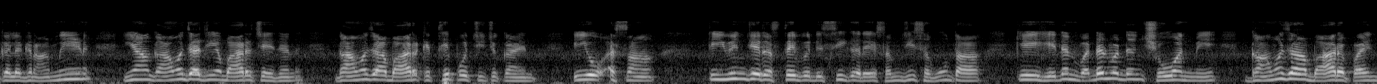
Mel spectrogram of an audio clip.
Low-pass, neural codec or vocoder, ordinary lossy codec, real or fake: none; none; none; real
